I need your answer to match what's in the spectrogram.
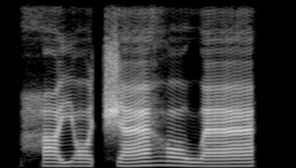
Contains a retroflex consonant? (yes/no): no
